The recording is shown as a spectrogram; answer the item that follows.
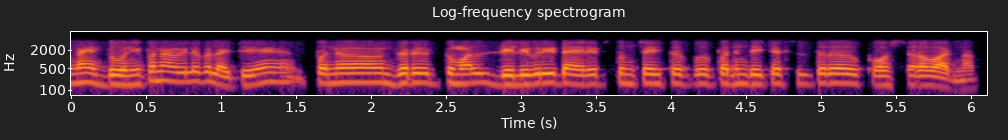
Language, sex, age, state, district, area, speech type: Marathi, male, 18-30, Maharashtra, Sangli, urban, conversation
